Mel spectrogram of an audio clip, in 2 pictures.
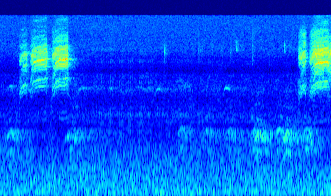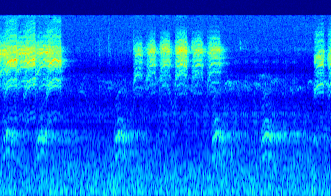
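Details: At Kitamoto Nature Observation Park, a pair of varied tits exchange calls: bursts of high, buzzy nasal notes separated by pauses, alternating with softer, lower, short whistled notes, against a quiet hiss.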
